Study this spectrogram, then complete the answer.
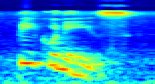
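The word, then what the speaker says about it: Pekingese: Now that is the name of that's a breed of a dog which is pronounced as pikunis.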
